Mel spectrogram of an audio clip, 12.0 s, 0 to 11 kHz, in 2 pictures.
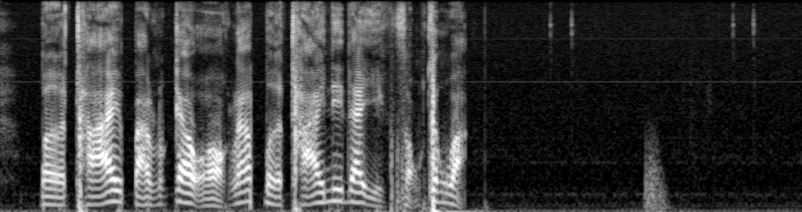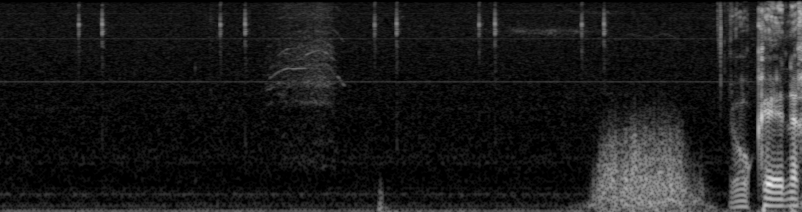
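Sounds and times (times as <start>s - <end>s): low electrical hum: 0.0s - 12.0s
faint clicks: 7.6s - 10.7s.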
